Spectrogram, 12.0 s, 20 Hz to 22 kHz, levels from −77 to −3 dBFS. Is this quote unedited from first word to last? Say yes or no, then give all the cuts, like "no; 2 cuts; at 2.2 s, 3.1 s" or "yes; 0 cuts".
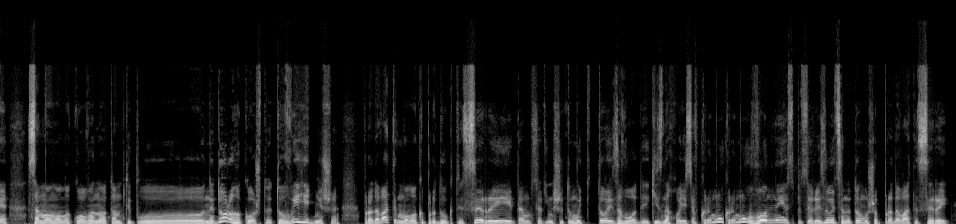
no; 3 cuts; at 6.8 s, 7.7 s, 9.0 s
